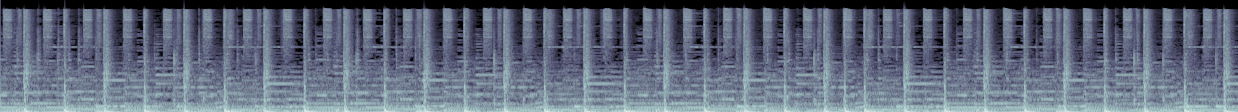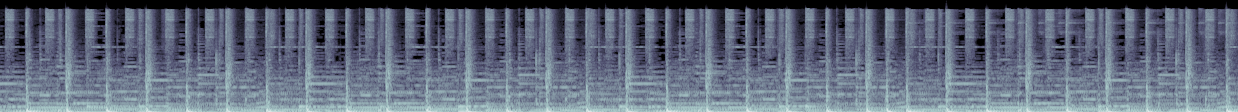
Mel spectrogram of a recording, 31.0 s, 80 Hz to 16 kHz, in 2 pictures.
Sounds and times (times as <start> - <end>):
House music: 0.0 - 30.9.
